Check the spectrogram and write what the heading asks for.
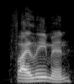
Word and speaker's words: Philemon: starts with Phi, rhymes with Philemon. Philemon, okay, it's a book of the Bible.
